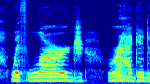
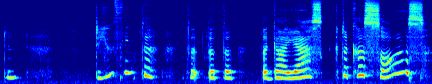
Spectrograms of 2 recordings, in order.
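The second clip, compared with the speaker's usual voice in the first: higher, stammering, frightened voice; shaken stammer; 10 semitones higher than usual. Acted. Shaken boy asking the professor, frightened stammer. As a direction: stumble over the words, still scared. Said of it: "Ben was badly shaken".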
